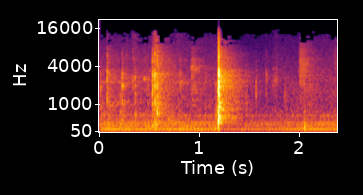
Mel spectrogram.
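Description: Plastic lunch container being closed: a soft knock about half a second in, then one sharp click a little after a second as the top part is set on and snaps into place.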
